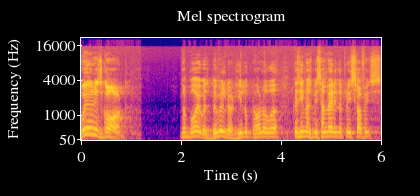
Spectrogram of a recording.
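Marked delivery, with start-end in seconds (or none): 0.0-0.9 sudden, abrupt, mildly booming mock voice. Telling a joke, voicing a priest questioning a little boy: booming voice. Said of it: "suddenly with a booming voice he asked".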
